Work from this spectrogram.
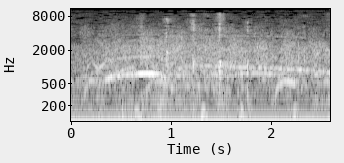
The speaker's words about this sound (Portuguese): Uma salva de uh. palmas.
